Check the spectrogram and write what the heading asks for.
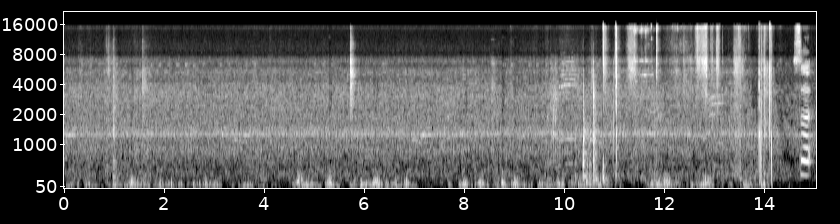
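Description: Handling noise on a phone's microphone: irregular low rumbles and knocks as the phone is moved about with its camera covered, over a faint steady whine, with a few sharp clicks near the end.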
